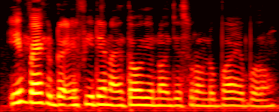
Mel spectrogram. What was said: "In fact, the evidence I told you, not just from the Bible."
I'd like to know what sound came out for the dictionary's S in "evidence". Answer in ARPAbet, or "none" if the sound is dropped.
none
